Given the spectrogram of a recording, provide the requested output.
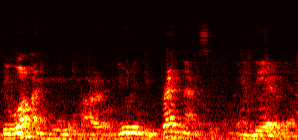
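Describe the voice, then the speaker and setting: Speaking at a fairly quick pace with ordinary pitch variation, a man with a Honduran accent is heard over noticeable background noise and audible room echo. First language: Spanish or Garifuna. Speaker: doctor and activist. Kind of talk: presentation to community audience. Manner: halting.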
